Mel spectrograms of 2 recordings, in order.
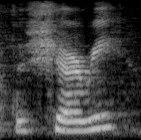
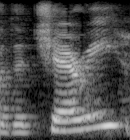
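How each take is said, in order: First: "Sherry" begun with a SH sound; soft SH pronunciation. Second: "Cherry" begun with a CH sound; hard CH pronunciation. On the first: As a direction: say "Sherry" with SH, as in shoe. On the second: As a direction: say "Cherry" like the fruit, with CH. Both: Real, not acted. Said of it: "I don't know how they pronounce it".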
